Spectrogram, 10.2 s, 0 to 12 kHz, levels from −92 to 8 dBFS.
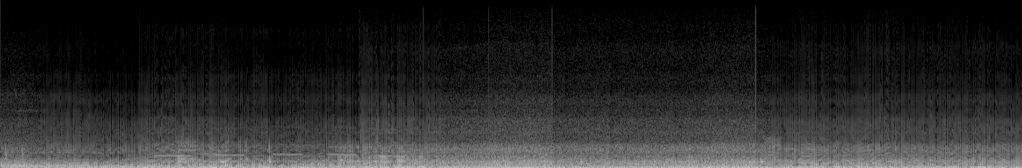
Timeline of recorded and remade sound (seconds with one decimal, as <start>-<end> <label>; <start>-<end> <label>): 0.0-0.4 recorded; 0.4-4.4 remade; 4.4-7.7 recorded; 7.7-10.2 remade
